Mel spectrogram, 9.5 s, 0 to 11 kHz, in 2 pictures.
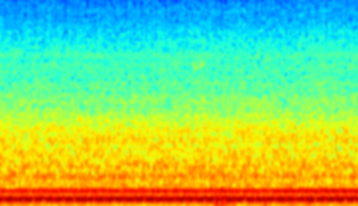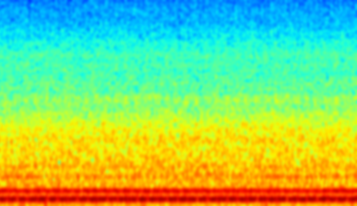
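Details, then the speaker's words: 1960s GE third-generation 22-inch three-speed box fan on low speed, first run in a month: steady even low hum, no knocking or wobble; runs smoothly, cage may rattle slightly. "we'll start on low speed this thing is definitely a powerhouse even though it's still catching up i could really feel the air"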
